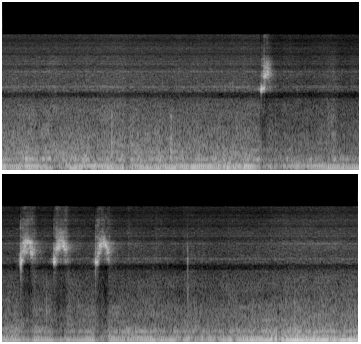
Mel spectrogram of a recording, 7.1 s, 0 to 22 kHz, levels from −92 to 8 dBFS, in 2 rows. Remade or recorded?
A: remade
